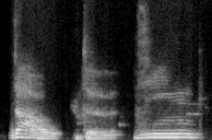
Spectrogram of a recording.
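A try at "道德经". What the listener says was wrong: Good, good.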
